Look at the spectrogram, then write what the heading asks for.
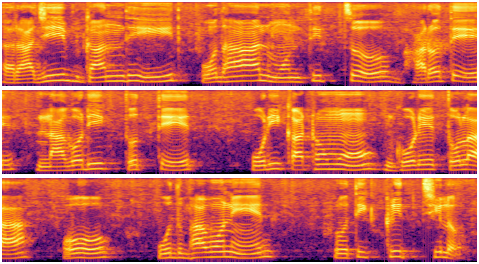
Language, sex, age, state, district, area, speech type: Bengali, male, 45-60, West Bengal, North 24 Parganas, urban, read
